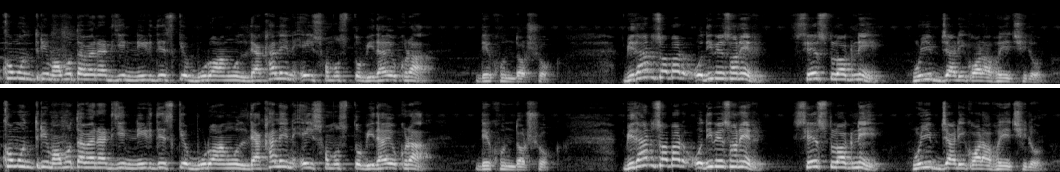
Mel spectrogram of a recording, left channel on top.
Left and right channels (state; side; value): normal; both; correlation 0.39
